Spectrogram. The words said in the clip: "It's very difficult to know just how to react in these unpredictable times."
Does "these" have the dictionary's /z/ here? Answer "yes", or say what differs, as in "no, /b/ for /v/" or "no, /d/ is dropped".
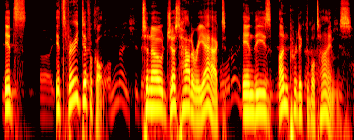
yes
